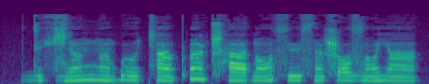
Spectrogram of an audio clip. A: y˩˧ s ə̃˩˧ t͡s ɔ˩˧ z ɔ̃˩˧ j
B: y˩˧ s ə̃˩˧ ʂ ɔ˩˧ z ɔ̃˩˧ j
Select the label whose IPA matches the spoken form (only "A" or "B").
B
